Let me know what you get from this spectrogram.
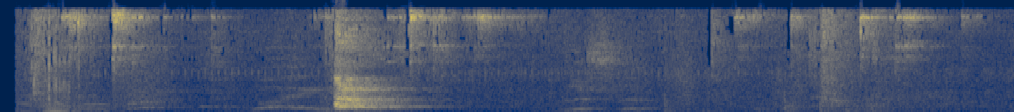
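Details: A Cairn Terrier playing wildly with a balloon gives one sharp, high bark amid rustling and faint human voices.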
